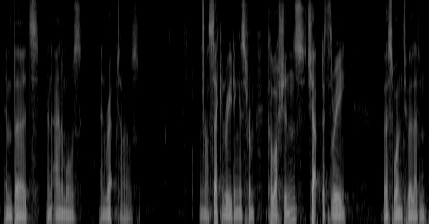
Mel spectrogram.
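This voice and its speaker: A man reading scripture and leading prayer in a measured, earnest way at a church service. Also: deep voice, mellow. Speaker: scripture reader and prayer leader. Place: church hall. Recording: long reverb of a church hall.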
